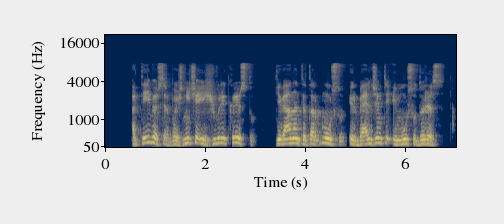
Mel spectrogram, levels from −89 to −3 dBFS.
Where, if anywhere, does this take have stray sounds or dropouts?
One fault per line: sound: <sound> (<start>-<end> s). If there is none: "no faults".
no faults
